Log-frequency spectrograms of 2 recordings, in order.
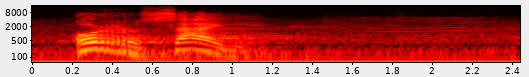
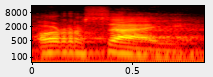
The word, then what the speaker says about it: offside: En realidad, era una palabra que los ingleses la pronunciaban así, offside. ¿Me ponen la plantilla? ¿Sí? Ahí está. Offside. Y usted dirá, ahora se entiende, ¿no? Offside. Claro, pero los brutos, como no sabían inglés, decían, en vez de decir offside, decían orside.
